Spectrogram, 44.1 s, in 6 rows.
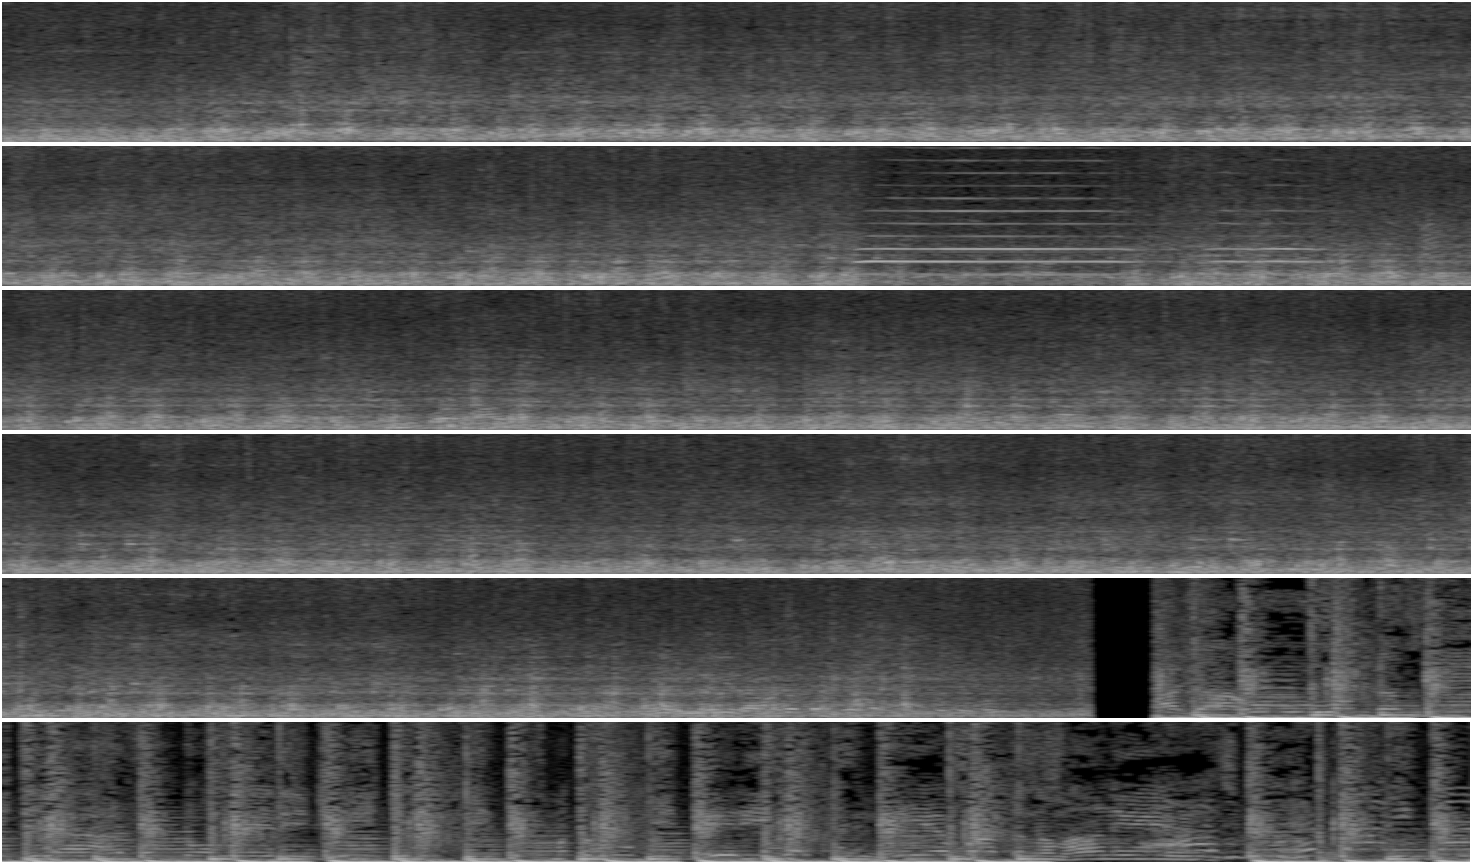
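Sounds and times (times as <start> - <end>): wheels clattering over rail joints: 0.0 - 34.8
train coaches rumbling past: 0.0 - 42.0
train horn: 11.6 - 14.3.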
